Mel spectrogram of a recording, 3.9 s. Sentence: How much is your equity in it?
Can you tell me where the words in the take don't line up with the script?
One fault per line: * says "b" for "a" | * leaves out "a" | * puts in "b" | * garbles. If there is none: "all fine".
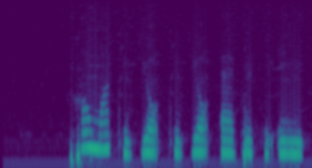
* puts in "is your"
